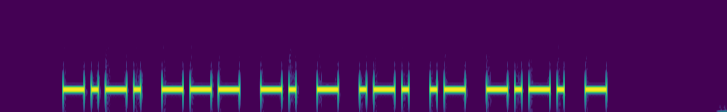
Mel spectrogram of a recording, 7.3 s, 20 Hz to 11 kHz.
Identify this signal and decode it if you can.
Morse code, heard as a keyed tone, about 17 wpm, 700 Hz. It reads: CONTRACT
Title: Sentences from Top 1400 Words - New Word Drill - 17wpm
